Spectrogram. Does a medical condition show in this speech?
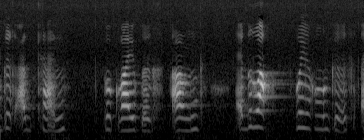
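Yes: cerebral palsy.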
